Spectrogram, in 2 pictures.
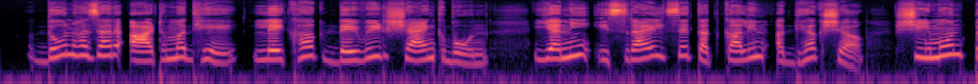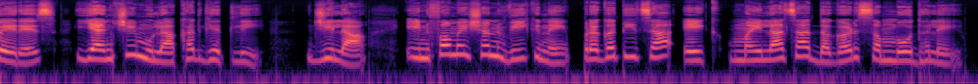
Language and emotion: Marathi, neutral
